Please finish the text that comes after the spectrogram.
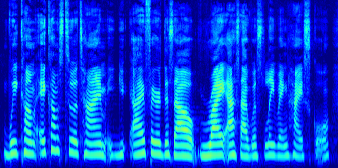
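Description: A woman's voice: mid-range voice, little pitch movement, normal speed, darkish tone. A young woman hosting a casual interview, chatting in an agreeable, giggly and slangy way. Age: young adult. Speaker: interviewer, music producer.

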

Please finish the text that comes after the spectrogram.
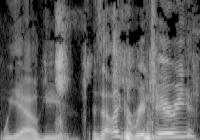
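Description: A man's voice: high-pitched, huge pitch swings, brisk, no echo. A man co-hosting a podcast in casual chat, telling stories in loose slang with lots of fillers. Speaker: podcast co-host.

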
